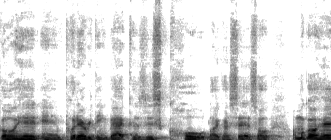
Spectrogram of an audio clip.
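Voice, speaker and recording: A man talks at a very fast pace. Audible room echo fills the recording. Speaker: car hobbyist YouTuber. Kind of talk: casual vlog tutorial. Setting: outdoors in cold garage.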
